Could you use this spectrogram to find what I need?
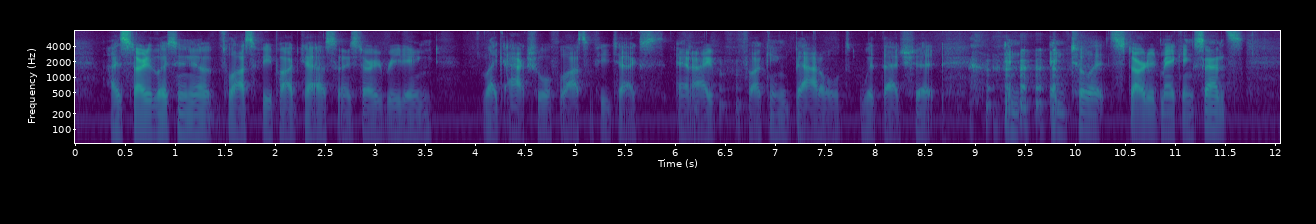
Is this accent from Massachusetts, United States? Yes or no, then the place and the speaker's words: yes; Massachusetts, United States; I am 39 from Massachusetts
